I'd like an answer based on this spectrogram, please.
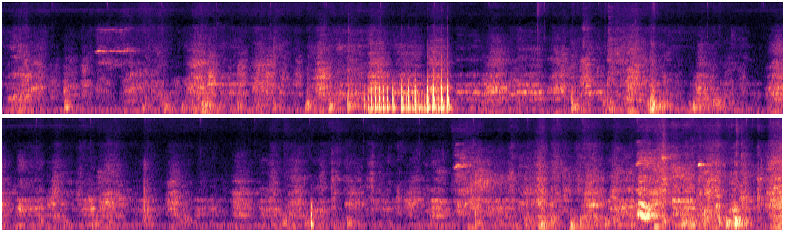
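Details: Saint Bernard together with a puppy indoors: steady rhythmic panting, breathy bursts repeating through the clip, louder huffs around four and fourteen seconds, a brief high whine near the start, soft shuffling between breaths.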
